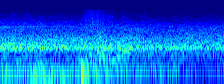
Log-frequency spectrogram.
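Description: A field goal kick in a video game football match lands as a single dull thump against a steady wash of stadium crowd noise.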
